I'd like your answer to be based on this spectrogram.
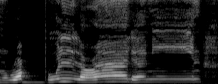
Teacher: Then Rabbul Alameen, ra will be heavy, joining with the ba, and then ba is lighter, even though, you know, it is joining with the ra, then ra should be heavy, ba should be light.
